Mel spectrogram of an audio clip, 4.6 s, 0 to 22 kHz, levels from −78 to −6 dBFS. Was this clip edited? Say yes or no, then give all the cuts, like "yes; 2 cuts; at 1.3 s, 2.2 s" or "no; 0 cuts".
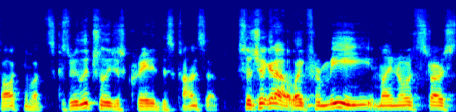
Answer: yes; 1 cut; at 2.2 s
